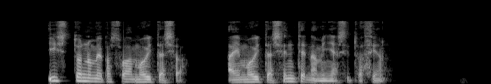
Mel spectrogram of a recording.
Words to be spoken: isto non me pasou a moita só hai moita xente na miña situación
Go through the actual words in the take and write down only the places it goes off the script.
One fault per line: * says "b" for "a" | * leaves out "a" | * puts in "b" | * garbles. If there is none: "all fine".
all fine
